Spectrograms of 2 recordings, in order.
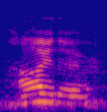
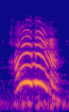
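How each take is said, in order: First: It is said in a put-on deep voice. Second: It is said in a high, thin voice.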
